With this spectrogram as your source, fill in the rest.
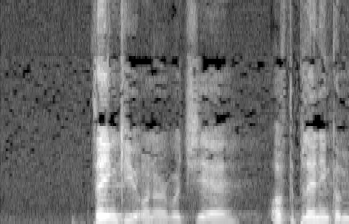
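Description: Another man speaks through a microphone in a large echoing hall.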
